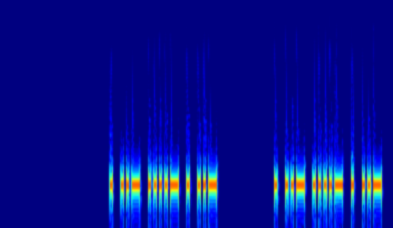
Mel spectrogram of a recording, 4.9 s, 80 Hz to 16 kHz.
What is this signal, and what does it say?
Morse code, heard as a keyed tone, about 36 wpm, 700 Hz. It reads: EU4EU EU4EU
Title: DXCC-100 Call Signs - 5 Characters - Repeated 2x - 35wpm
